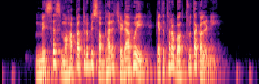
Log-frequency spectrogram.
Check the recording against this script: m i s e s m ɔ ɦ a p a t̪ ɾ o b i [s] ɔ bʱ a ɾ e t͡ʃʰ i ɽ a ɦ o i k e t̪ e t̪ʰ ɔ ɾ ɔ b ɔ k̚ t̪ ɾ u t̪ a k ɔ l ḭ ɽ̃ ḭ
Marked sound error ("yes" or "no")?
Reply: no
